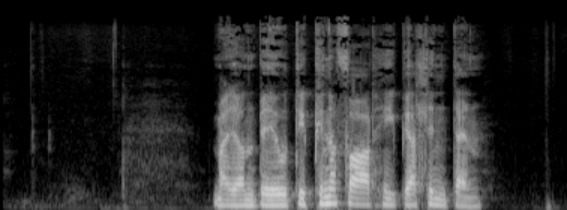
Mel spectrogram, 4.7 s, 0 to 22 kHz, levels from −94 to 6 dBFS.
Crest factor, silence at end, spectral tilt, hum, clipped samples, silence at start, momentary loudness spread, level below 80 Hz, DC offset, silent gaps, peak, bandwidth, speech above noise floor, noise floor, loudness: 18 dB; 0.7 s; -6 dB/octave; none; under 0.1%; 1.8 s; 8 LU; -50 dBFS; under 0.1%; none; -2 dBFS; 16 kHz; 45 dB; -63 dBFS; -19 LUFS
